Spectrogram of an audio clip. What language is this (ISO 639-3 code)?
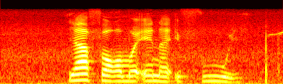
sot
